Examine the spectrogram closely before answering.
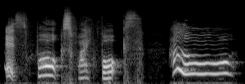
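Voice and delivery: high, loud, excited hail; mouse greeting Fox. Acted. Mouse greeting Fox, high excited call. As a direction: call out a big squeaky hello. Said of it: "the mouse says".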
